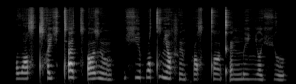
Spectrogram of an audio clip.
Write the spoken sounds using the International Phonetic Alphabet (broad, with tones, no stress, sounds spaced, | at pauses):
ðˤ e˨˦ sˤ cʰ i˨˦ ç tʼ a˦ t͡sʼ ɔ˨˦ z ũ˨ | ç i˦ b ɔ˦ tˤ ʎ ɛ̃˨ f ẽ˨ kʷ e˨ sˤ tˤ ɛ̃˨ kʼ ɛ̃˨ ŋ͡m i˨ ʎ ɔ˨ ç u˨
